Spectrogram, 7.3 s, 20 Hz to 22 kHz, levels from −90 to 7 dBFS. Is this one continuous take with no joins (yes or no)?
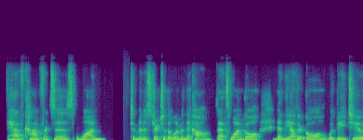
no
